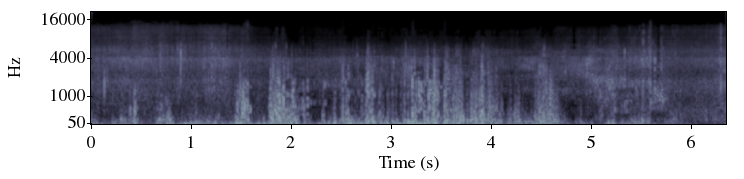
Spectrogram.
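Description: Wind buffeting the microphone in a dense low rumble, mixed with frequent rustles and knocks from the fish and landing net being handled.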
